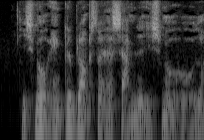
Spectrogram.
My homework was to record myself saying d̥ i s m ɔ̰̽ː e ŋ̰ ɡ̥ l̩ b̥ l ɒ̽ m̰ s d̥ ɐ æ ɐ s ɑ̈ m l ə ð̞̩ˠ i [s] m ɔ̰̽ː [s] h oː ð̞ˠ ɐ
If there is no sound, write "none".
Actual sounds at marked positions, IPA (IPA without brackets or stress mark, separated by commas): s, none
